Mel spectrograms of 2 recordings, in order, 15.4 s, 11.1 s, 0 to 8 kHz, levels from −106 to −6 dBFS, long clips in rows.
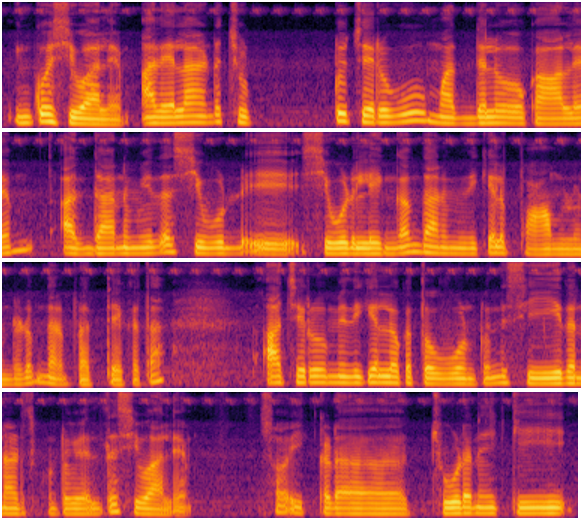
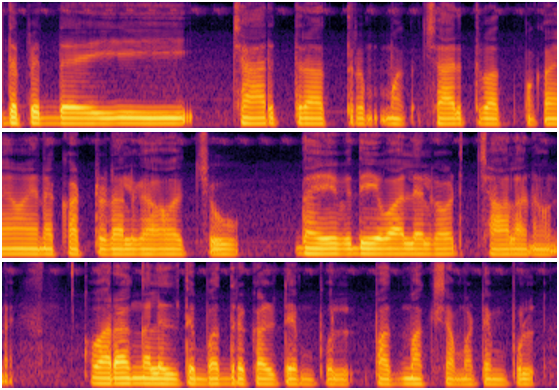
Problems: none marked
